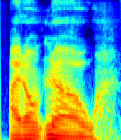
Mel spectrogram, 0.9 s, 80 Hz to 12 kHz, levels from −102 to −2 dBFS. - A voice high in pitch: No, very low, 95 Hz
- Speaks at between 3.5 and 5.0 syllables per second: Yes, 4.6 syllables/s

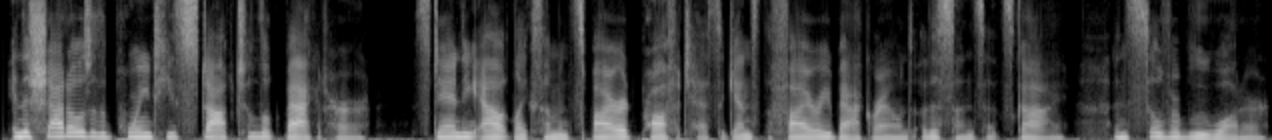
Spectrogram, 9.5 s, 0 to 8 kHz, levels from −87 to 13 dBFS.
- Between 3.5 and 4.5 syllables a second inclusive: No, 5.0 syllables/s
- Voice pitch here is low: No, high, 195 Hz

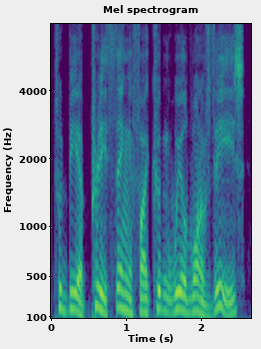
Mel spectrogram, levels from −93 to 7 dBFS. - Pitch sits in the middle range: Yes, medium, 150 Hz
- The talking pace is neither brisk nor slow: No, fast, 270 wpm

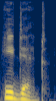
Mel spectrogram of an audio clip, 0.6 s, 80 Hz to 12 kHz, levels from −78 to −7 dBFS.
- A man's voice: Yes, male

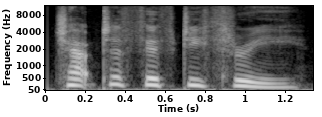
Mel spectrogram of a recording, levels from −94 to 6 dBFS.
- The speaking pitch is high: Yes, high, 200 Hz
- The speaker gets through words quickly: No, slow, 135 wpm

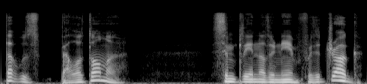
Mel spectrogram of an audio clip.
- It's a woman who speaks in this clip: No, male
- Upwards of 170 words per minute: No, average, 145 wpm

